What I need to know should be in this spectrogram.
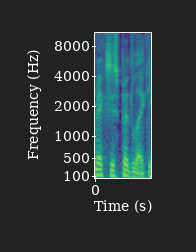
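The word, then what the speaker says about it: Mxyzptlk: Like, yeah, he's kind of like a button down Mixie Spidlick.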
